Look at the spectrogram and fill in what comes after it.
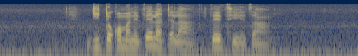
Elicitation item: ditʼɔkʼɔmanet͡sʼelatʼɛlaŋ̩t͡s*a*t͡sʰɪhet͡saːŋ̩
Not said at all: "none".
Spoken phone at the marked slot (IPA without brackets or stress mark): e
